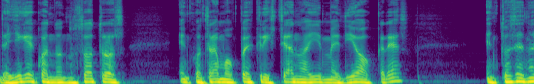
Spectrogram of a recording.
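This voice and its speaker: A man with a fairly low pitch speaks in a dark, mellow, somewhat breathy tone. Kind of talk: radio catechesis talk with call-in. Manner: soft-spoken.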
